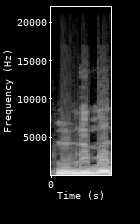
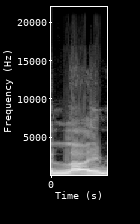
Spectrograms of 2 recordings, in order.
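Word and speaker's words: lime: इस तरह लाइम, लीमे नहीं पढ़ेंगे, लाइम यानी कि नींबू, ठीक है दोस्तों।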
